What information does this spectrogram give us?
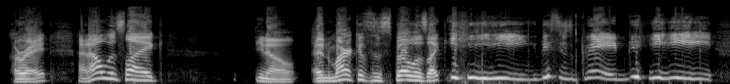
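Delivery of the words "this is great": very high, happy, put-on elf voice, stretched. Retelling how someone on set reacted, quoting him in an elf voice. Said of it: "That's exactly what he sounded like, an elf".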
